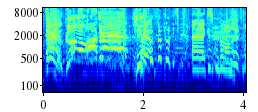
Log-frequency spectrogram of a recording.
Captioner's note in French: en choeur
